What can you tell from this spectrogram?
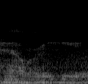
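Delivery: soft low whisper to a pet; hushed little whisper; whispered greeting. Real, not acted. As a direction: whisper it very gently, close to the cat. Cooing softly to the cat.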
